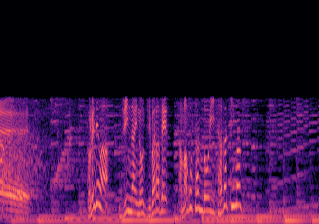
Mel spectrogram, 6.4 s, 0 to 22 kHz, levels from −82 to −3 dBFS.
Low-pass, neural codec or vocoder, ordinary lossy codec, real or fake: 3.6 kHz; none; none; real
